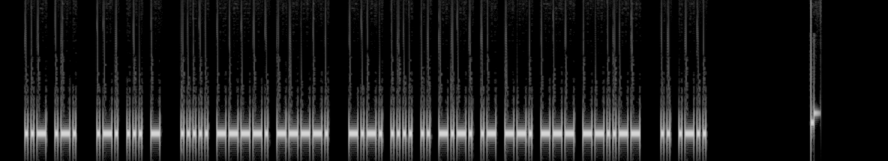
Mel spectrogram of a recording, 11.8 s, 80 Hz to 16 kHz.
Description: Morse code, heard as a keyed tone, about 30 wpm, 700 Hz. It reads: UR RST 599 CHICAGO, IL
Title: Practice QSO - Exchange 1 - Beginning - 30wpm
